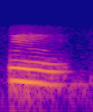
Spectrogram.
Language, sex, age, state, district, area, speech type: Kannada, female, 18-30, Karnataka, Mysore, urban, conversation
